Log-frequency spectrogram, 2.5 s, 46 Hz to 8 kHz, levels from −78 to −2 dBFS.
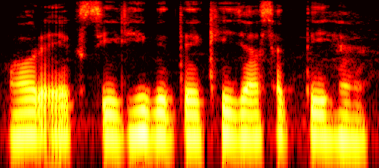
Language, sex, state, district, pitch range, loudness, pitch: Hindi, male, Bihar, Patna, 115-125 Hz, -16 LUFS, 120 Hz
